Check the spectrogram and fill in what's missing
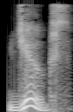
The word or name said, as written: jukes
